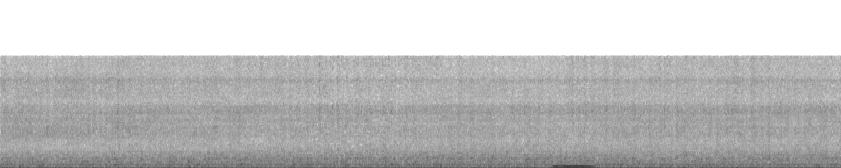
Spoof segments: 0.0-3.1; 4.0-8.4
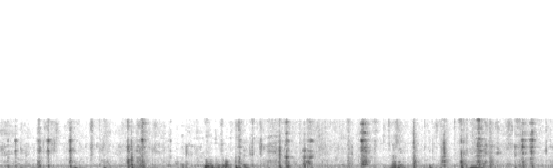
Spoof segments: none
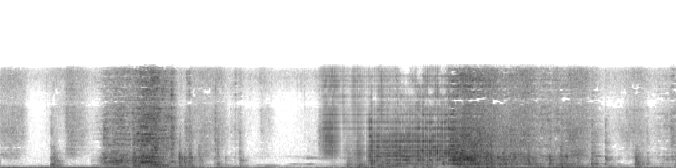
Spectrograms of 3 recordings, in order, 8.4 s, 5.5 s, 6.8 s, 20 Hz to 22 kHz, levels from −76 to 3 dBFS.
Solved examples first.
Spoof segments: 3.2-4.5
